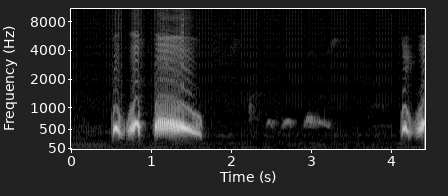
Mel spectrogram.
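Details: Thổ sấm style cooing of a spotted dove: two short hoots and a long, loud, downward-sliding coo, then faint murmured notes and the next phrase beginning with two more hoots.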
